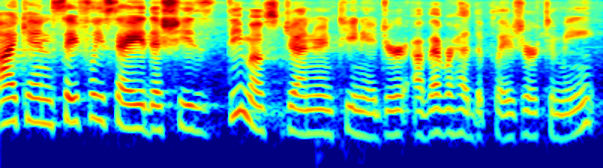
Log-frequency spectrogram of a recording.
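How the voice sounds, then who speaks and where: This woman speaks with an Italian accent at a moderate pace. Her fairly low voice has a bright, sharp tone and ordinary pitch variation. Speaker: Italian teacher. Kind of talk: award speech.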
